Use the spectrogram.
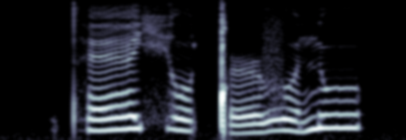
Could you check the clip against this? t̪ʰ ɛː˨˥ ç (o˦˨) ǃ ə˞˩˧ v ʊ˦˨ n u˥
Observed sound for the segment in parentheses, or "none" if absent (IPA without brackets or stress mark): o˦˨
